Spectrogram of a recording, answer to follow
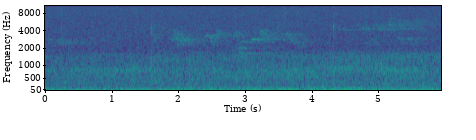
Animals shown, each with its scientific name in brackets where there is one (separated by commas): Scarlet Tanager (Piranga olivacea), Black-throated Blue Warbler (Setophaga caerulescens)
